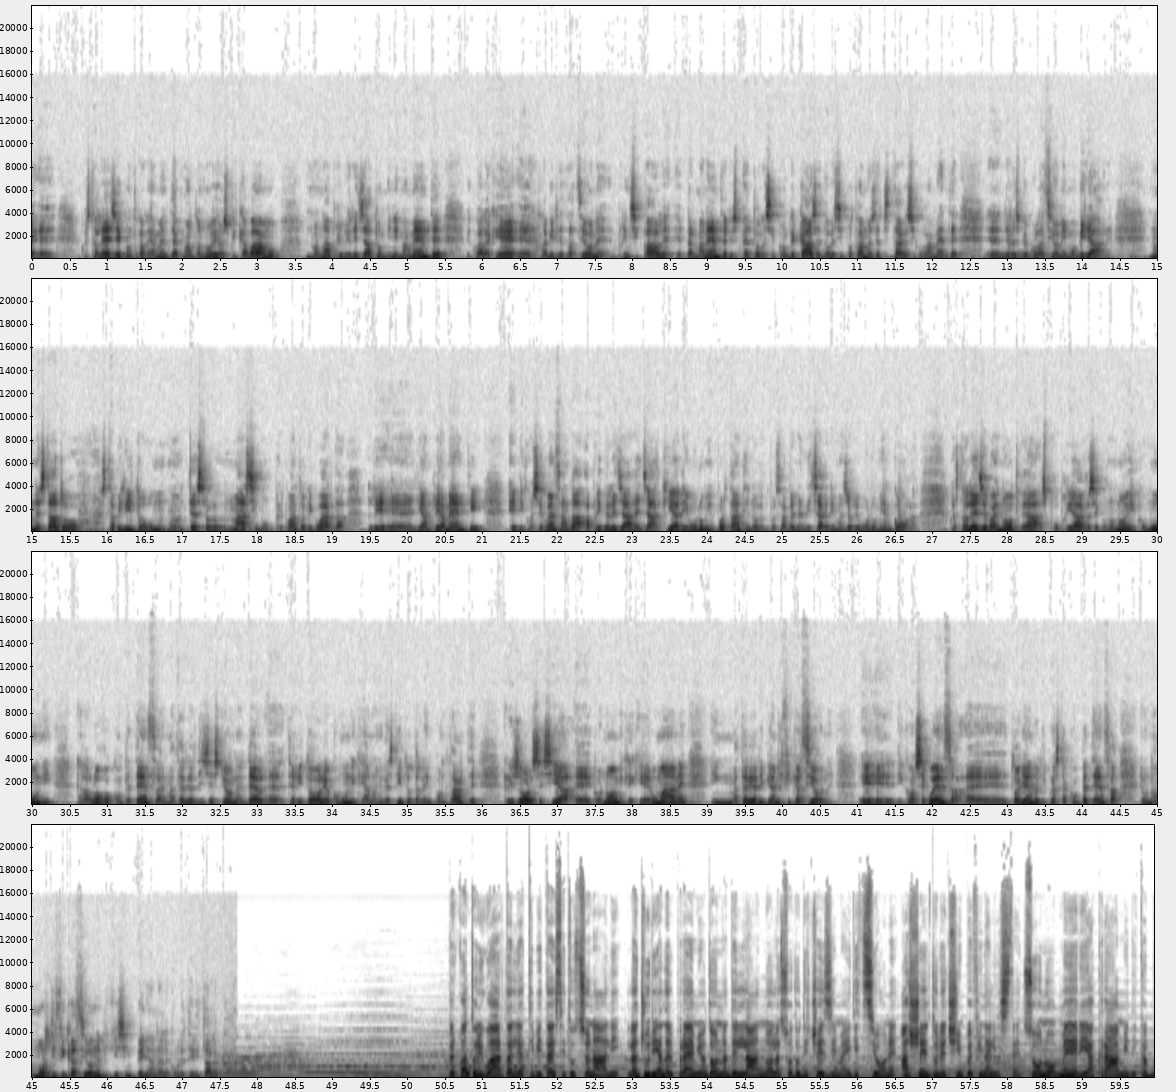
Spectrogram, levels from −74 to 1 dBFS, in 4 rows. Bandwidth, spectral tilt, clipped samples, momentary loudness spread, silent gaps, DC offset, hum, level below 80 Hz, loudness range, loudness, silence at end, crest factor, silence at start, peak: over 20 kHz; -4.5 dB/octave; under 0.1%; 13 LU; none; under 0.1%; none; -36 dBFS; 8 LU; -16 LUFS; 0 s; 16 dB; 0 s; 0 dBFS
